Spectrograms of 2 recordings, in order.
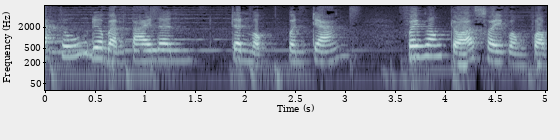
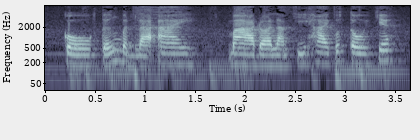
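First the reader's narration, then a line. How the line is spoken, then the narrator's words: Soft contemptuous snort. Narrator (Vietnamese): Hắn hừ khẽ một tiếng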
